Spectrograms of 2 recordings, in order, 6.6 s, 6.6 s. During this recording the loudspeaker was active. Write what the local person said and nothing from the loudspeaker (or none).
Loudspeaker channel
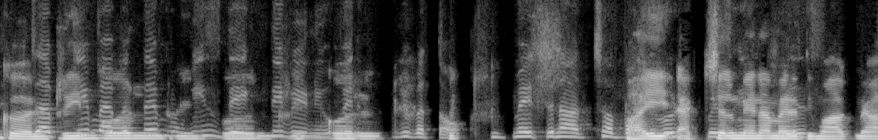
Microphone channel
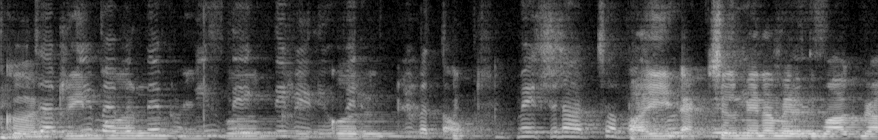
none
